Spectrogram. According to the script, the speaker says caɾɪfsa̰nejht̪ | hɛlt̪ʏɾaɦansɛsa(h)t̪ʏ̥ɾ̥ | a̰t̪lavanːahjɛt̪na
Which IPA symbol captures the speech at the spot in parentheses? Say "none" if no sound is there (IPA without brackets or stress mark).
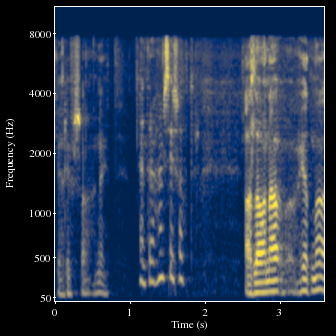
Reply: h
